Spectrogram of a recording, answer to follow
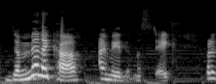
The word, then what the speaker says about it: Dominica: Now, don't get confused because this is not the Dominican Republic, and it's not pronounced Dominica.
